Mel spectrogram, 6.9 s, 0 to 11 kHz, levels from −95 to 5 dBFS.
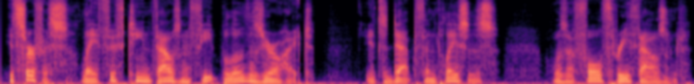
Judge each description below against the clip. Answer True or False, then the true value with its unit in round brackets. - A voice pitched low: True (115 Hz)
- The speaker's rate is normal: True (165 wpm)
